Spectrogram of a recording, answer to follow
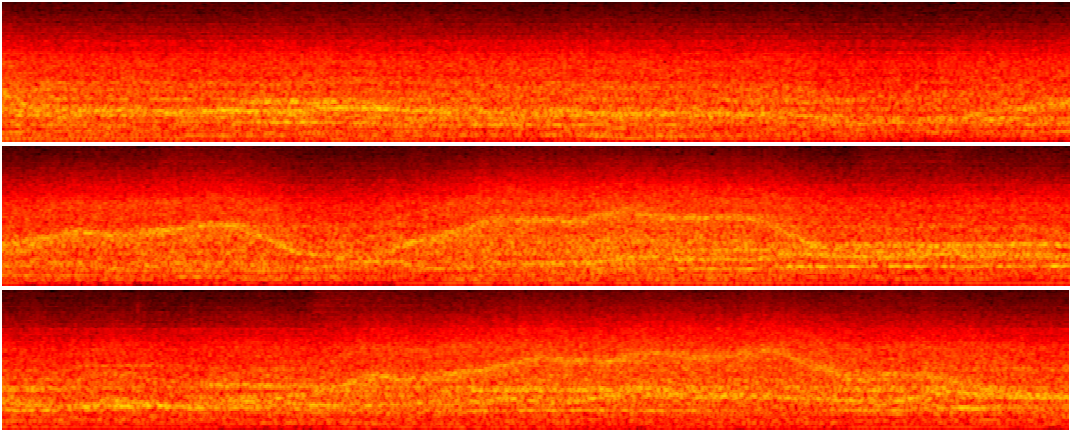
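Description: A siren-like wail in a rock recording, sweeping slowly up in pitch and falling back three times over a steady droning chord.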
